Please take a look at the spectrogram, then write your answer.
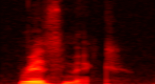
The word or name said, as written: rhythmic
